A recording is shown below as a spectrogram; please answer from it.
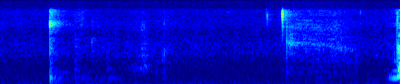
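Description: Two light clicks about a second apart as a plastic cream tube is handled and lifted off a wooden tabletop, over quiet room tone.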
